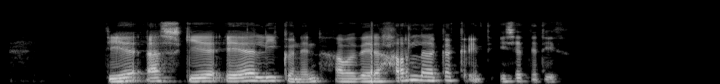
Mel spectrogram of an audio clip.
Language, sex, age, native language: Icelandic, male, 20-29, Icelandic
